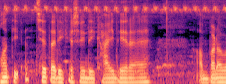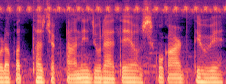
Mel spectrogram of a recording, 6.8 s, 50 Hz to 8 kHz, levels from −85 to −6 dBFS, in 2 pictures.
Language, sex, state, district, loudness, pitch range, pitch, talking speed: Hindi, male, Chhattisgarh, Sukma, -16 LUFS, 100-105 Hz, 105 Hz, 160 wpm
